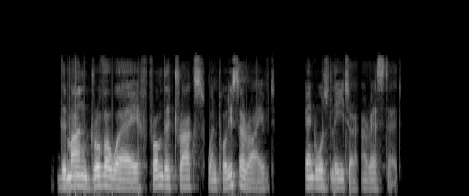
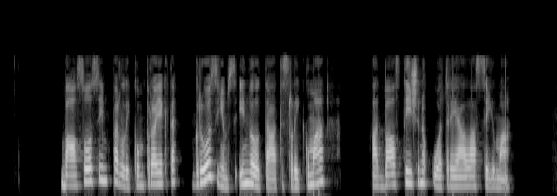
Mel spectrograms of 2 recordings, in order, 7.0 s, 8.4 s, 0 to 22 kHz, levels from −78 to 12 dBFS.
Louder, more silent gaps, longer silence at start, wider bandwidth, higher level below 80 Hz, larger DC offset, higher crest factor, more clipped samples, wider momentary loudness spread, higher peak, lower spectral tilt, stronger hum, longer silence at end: second, -20 LUFS vs -16 LUFS; about the same, 4.14-4.57 s vs 2.79-2.87 s, 5.15-5.54 s; about the same, 0.85 s vs 0.9 s; about the same, 8 kHz vs 8 kHz; about the same, -56 dBFS vs -56 dBFS; neither; about the same, 18 dB vs 16 dB; neither; first, 14 LU vs 8 LU; about the same, -2 dBFS vs 0 dBFS; about the same, -5.5 dB/octave vs -6 dB/octave; neither; first, 1.1 s vs 0.75 s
